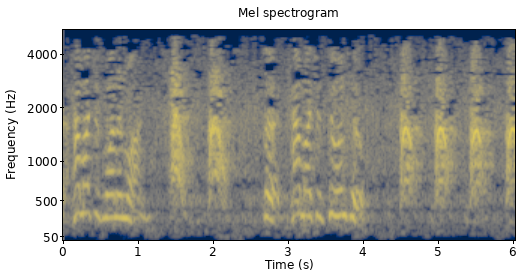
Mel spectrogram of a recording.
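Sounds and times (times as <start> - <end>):
speech: 0.1 - 1.6, 2.6 - 4.7
dog barking: 1.4 - 2.3, 4.5 - 6.0.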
